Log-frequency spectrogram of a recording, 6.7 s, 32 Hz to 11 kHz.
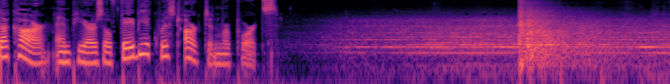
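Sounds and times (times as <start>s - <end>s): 
speech: 0.0s - 2.8s
grenade thrown by riot police bursting at a protest: 4.8s - 6.6s.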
